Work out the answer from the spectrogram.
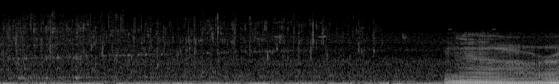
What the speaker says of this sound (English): Alright, put some water in there.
